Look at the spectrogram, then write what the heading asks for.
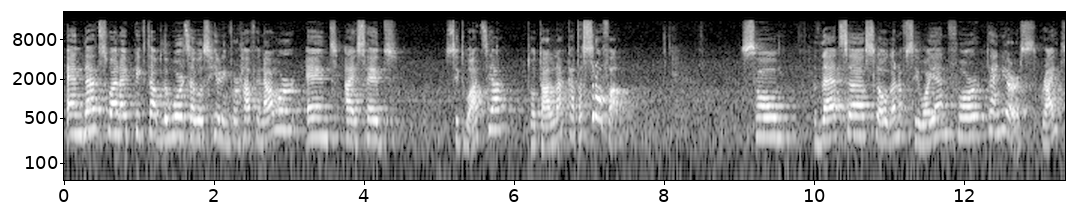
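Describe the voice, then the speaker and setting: A woman's voice: high voice, measured pace, fairly bright tone. A woman with an Albanian accent telling a personal anecdote with emphasis, as a member of a network. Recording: echoey room, faint background noise.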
